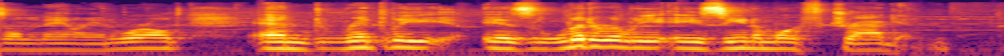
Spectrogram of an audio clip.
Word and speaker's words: Ridley: I don't know why I pronounced ride Lee once in the car and you like that you did I you don't hear these things said out loud that much cuz it's a video game care but I guess no it's not it's Ridley okay it just it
